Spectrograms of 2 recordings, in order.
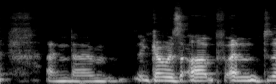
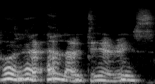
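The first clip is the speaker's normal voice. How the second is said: mock elderly woman voice. Acting out a new character's entrance, in an old woman voice. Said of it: "old woman will kind of crookedly".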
